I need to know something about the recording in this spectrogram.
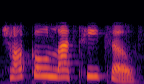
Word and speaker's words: Chocolatito: And once again, it's Chocolatito. It's not Chocolito, and it's not Chocolatito. Chocolatito is Michael Jackson's brother. I don't even know what Chocolito is, but it's Chocolatito. All the syllables.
